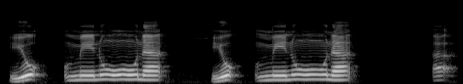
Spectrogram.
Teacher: हमजा में सिफत शिद्दत की वजह से सख्ती है इसलिए इसको खूब मजबूती से अदा करें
